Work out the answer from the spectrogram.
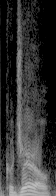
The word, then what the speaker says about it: Kojiro: Yeah, Kojiro, as they pronounce it, was on the photo leg magazine.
